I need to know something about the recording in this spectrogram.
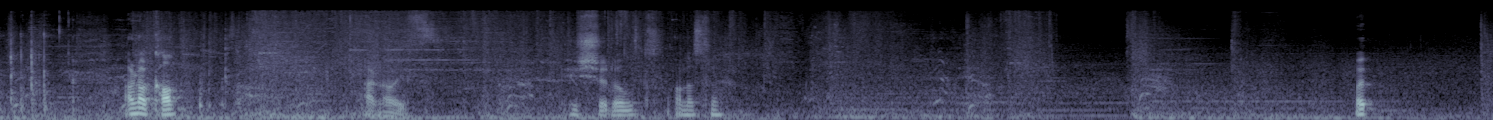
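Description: Sharp impacts crack during a fight.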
